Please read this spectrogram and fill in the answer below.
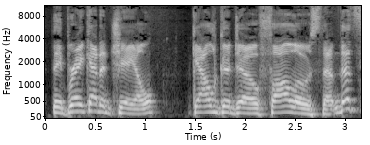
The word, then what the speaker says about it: Gal Gadot: You know how they fought like Gal Gadot? – It's Godot. – I don't think it is. – I've heard it said. I mean, it could be. I could be wrong. – The T is pronounced.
